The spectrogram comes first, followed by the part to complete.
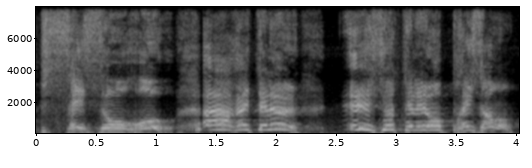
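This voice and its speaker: A man's voice: very high voice, sing-song, takes it slowly, sharp tone, husky, shouting, exaggerated voice. A man voicing a pompous, short-tempered villainous army commander in a French cartoon dub, haughty and theatrical. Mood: barking orders. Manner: haughty, theatrical, barking orders. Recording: music bed under dialogue.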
